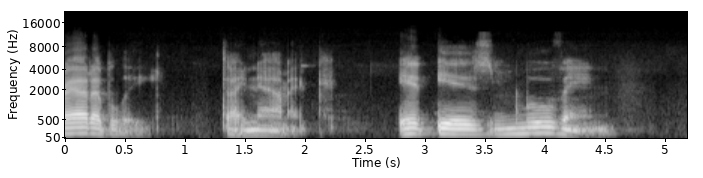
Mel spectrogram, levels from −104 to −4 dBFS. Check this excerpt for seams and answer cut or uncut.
uncut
